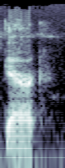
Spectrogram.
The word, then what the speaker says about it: Garruk: I'm not saying Garruk. It's Garruk. It's pronounced Garruk. So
